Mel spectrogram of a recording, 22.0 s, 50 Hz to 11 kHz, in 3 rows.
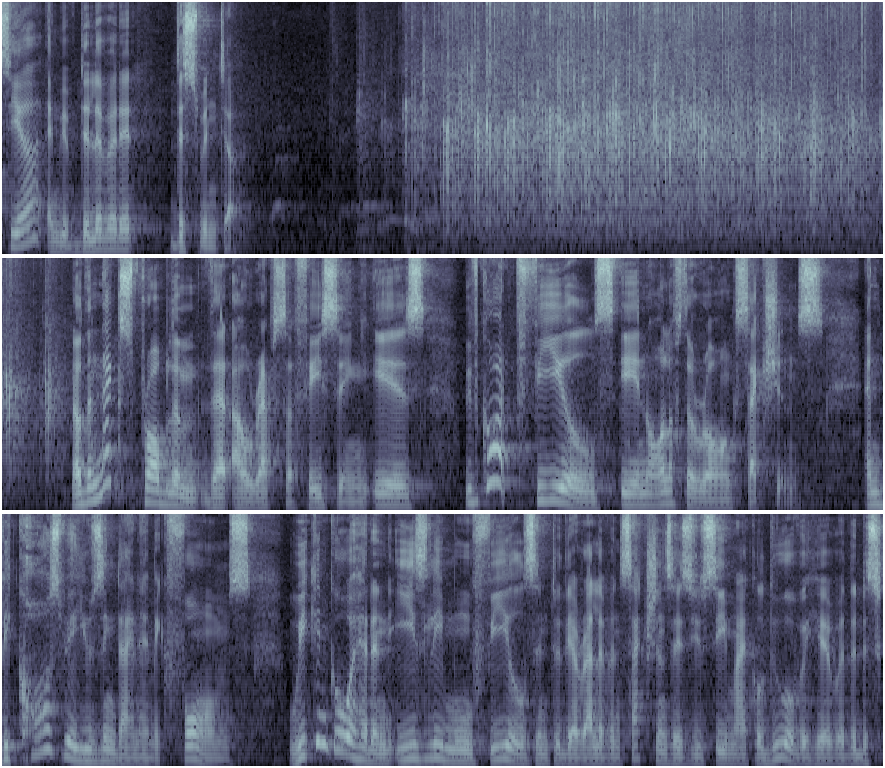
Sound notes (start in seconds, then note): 2.9 applause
